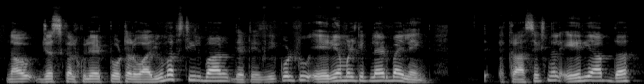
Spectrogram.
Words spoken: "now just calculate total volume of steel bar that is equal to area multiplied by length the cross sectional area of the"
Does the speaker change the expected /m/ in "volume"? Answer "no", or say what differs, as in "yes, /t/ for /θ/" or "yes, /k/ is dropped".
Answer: no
